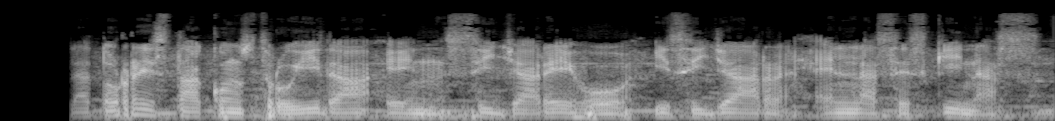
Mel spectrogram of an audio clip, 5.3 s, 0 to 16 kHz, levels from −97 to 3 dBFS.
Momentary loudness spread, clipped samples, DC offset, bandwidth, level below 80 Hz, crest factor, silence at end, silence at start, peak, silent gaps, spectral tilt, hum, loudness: 4 LU; under 0.1%; under 0.1%; 11.5 kHz; -40 dBFS; 20 dB; 0 s; 0.35 s; 0 dBFS; none; -4.5 dB/octave; none; -20 LUFS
